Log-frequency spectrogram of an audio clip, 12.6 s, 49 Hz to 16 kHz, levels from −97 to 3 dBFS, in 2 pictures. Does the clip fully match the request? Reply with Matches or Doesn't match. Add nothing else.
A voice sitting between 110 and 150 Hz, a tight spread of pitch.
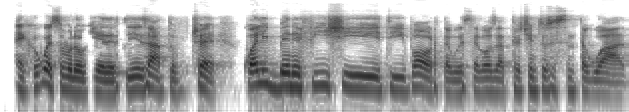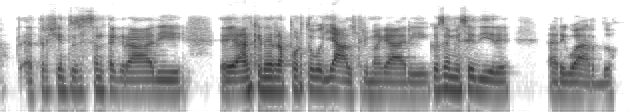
Doesn't match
